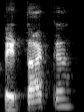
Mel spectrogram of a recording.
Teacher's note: la C de Petaca remite a la oclusiva velar sorda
